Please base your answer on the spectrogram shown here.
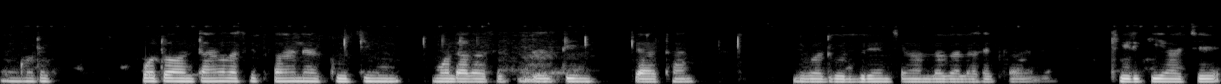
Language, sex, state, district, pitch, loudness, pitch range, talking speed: Halbi, male, Chhattisgarh, Bastar, 135 Hz, -17 LUFS, 130-140 Hz, 110 wpm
